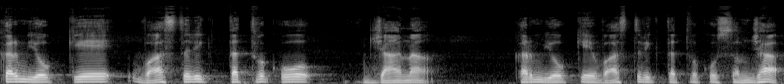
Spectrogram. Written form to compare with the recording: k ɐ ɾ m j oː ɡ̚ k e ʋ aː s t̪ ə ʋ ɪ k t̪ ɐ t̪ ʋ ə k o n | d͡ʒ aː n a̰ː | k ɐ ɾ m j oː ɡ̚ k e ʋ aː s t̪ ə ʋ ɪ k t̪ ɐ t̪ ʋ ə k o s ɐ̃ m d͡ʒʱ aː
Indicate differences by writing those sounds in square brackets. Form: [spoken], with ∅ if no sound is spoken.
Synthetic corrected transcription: k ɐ ɾ m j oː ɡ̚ k e ʋ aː s t̪ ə ʋ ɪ k t̪ ɐ t̪ ʋ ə k o [∅] | d͡ʒ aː n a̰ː | k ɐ ɾ m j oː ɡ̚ k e ʋ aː s t̪ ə ʋ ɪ k t̪ ɐ t̪ ʋ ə k o s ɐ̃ m d͡ʒʱ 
